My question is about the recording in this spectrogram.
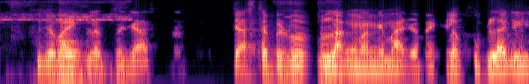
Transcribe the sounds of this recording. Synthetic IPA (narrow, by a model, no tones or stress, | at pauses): t̪ud͡ʑʱabajklat̪əd͡zast̪ə | d͡zast̪əpeʈolaɡnanimad͡ʑʱjabajklakʰuːplaɡl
